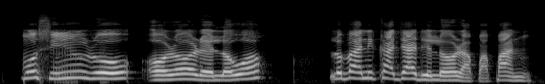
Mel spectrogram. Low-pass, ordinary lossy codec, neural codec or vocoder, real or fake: 10.8 kHz; none; none; real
